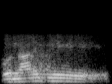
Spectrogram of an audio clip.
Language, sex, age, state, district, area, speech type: Tamil, male, 30-45, Tamil Nadu, Cuddalore, rural, conversation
